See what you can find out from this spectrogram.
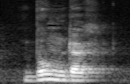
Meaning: a brush, a scrub
- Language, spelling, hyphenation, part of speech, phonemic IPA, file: Dutch, boender, boen‧der, noun, /ˈbun.dər/, Nl-boender.ogg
